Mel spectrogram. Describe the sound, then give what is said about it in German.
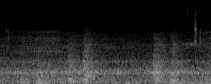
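An express train running from London Heathrow Terminal 5 to Paddington makes a continuous broad rumble with a rattling clatter, steady and fairly loud throughout, with no voices. “Das ist ein Schnellzug, der von London Heathrow Terminal 5 nach Paddington Station fährt.”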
